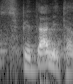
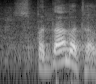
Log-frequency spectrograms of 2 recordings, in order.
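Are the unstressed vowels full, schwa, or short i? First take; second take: short i; schwa. First: Some unstressed vowels are reduced to short i. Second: The unstressed vowels are reduced to schwa. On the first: "삼 번으로 약해지면 스피다미터 그래요" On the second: "일 번으로 읽으면 스파다마터 그래요"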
